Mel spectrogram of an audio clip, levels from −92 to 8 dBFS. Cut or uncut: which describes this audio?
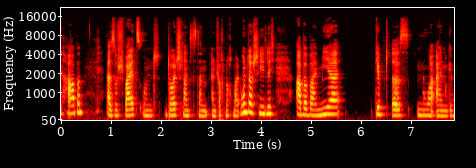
uncut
